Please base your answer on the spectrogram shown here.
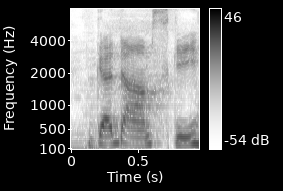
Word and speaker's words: Gadomski: And funny enough, it sounds exactly how it's spelled, Gadomski, Gadomski, but the most common mispronunciation of it is people reverse the vowels and call me Gadomski.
